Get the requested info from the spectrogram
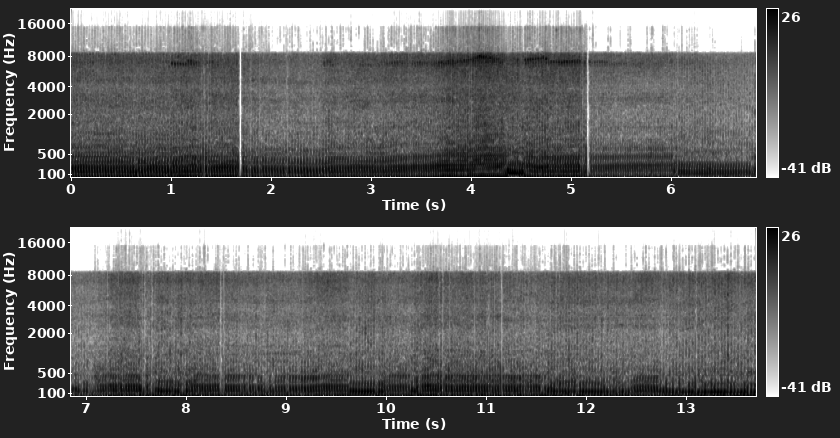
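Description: Dirt bike engine running under way on a trail, its revs rising and falling with the throttle. The revs climb about four seconds in, then drop sharply just after five seconds.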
